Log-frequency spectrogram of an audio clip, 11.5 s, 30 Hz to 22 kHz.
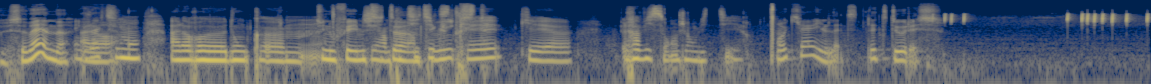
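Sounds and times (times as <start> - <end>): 
speech: 0.0 - 9.6
European robin singing: 9.3 - 11.5.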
